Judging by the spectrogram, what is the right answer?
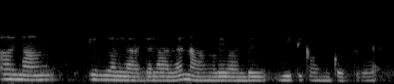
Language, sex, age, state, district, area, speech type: Tamil, female, 18-30, Tamil Nadu, Perambalur, urban, conversation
